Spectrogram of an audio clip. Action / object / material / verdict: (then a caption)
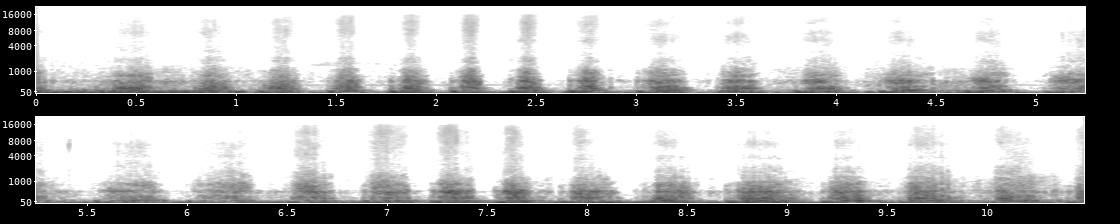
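scrape / foam microphone windscreen / foam / none. Fingertips and nails of both hands scratch two matching soft, porous black foam windscreens on studio microphones. The result is a rapid, steady stream of rough, muffled scratching strokes, about three per second. The sound is deep and boomy, with almost no high end.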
